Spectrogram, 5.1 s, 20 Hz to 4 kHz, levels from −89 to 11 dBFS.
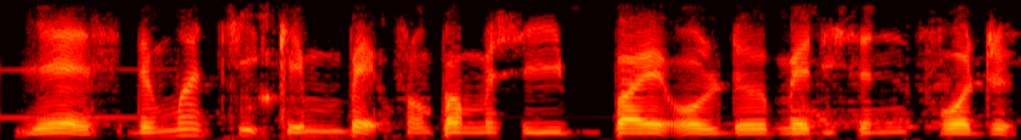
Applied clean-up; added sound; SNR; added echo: classical method spectral subtraction.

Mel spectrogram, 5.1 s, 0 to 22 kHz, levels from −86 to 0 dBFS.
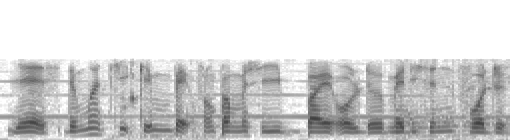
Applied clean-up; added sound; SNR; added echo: none; Wind instrument, woodwind instrument + Coin (dropping); 19 dB; none.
